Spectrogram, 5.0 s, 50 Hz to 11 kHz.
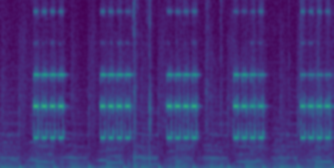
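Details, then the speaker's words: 1999 Thunderbirds alarm clock under repair with its front housing off. Bursts of four quick high beeps once a second keep repeating and the silence button does nothing. A damaged circuit-board track is suspected. "That button doesn't seem to make any difference in silencing it."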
